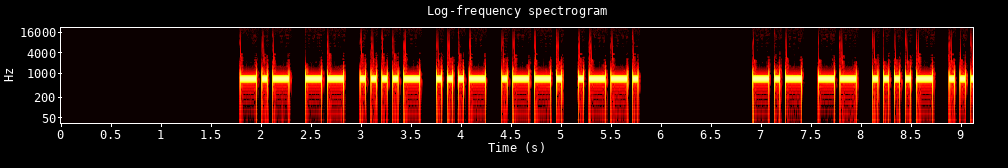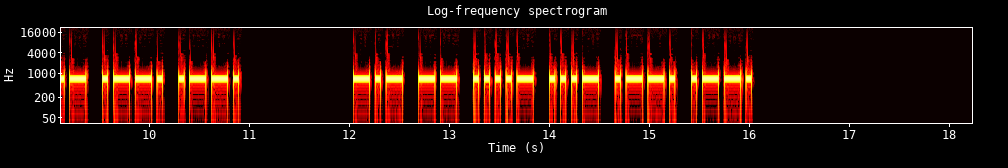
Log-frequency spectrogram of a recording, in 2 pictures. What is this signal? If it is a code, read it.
Morse code, heard as a keyed tone, about 22 wpm, 700 Hz. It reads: KM4VPP KM4VPP KM4VPP
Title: USA Call Signs - 6 Characters - Repeated 3x - 22wpm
